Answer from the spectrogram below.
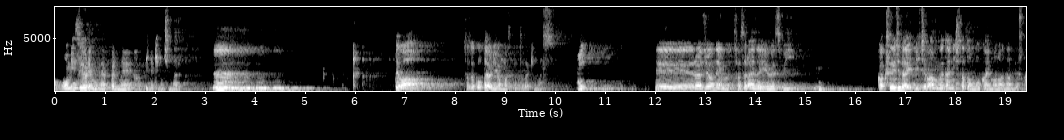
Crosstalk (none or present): none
